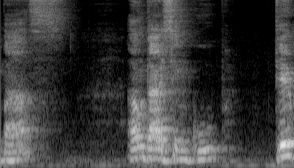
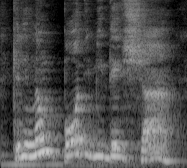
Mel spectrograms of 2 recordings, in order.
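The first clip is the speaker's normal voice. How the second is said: usual speaking voice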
